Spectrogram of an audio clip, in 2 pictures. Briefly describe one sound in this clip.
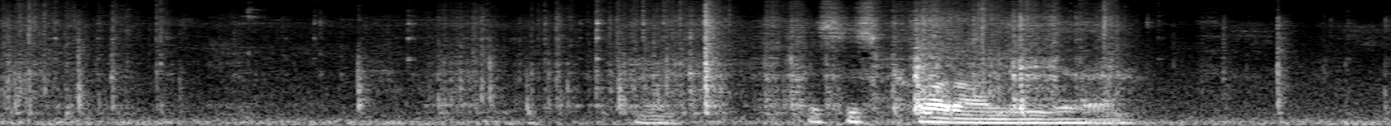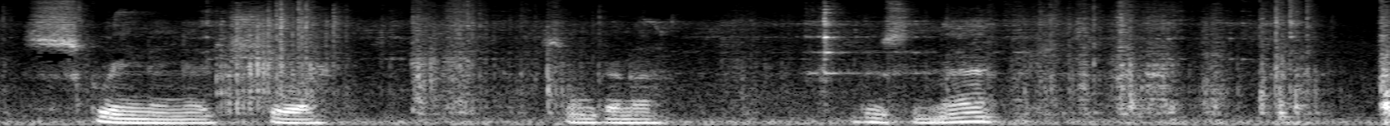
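A plastic pot scrapes and taps.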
